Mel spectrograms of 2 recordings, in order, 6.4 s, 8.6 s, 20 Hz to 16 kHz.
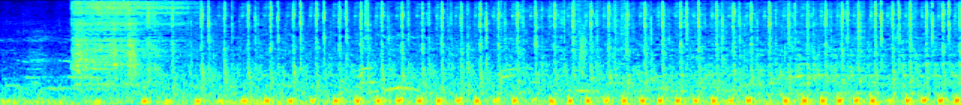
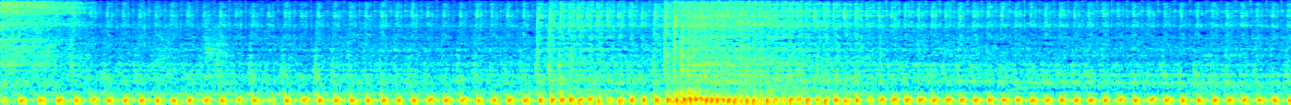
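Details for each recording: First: Hero Honda 100cc motorcycle, which has no timing chain adjuster: the engine settles into idle with a quick, steady metallic rattle on each firing pulse. A worn, slack timing chain is confirmed; it needs replacing or adjusting. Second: Hero Honda 100cc motorcycle idling just after timing chain adjustment: even, steady thump with no cam chain rattle, sounding like a new timing chain fitted; normal idle.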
